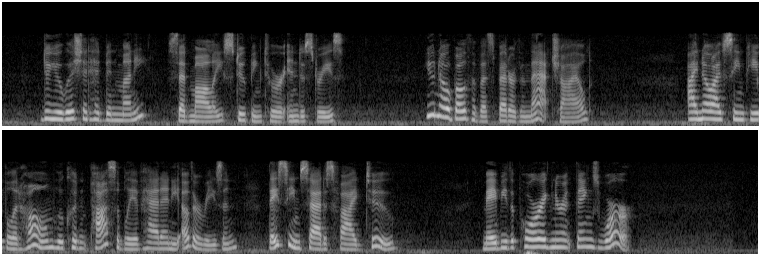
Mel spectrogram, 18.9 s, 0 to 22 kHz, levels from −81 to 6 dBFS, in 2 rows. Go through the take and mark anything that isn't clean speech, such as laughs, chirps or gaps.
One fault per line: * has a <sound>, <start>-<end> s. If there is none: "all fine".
all fine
